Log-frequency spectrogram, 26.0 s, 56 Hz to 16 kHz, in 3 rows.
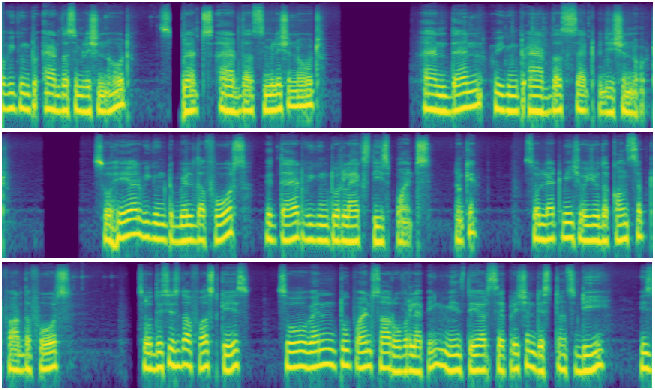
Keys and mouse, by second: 2.3 shift+a, 5.2 shift+a, 14.8 middle click, 15.8 n, 16.3 middle click, 17.1 middle click, 18.3 click, 18.7 click, 18.9 ctrl+space, 20.8 middle click.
